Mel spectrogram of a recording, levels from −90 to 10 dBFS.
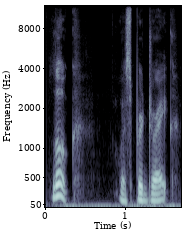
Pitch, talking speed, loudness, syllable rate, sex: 130 Hz, 105 wpm, -17 LUFS, 5.3 syllables/s, male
